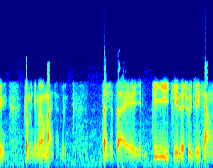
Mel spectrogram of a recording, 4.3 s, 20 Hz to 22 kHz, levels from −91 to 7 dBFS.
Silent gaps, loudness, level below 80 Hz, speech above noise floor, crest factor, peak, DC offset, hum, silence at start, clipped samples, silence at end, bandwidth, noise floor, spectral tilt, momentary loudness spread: none; -19 LUFS; -56 dBFS; 24 dB; 20 dB; 0 dBFS; under 0.1%; none; 0 s; under 0.1%; 0 s; 8.2 kHz; -44 dBFS; -4.5 dB/octave; 20 LU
